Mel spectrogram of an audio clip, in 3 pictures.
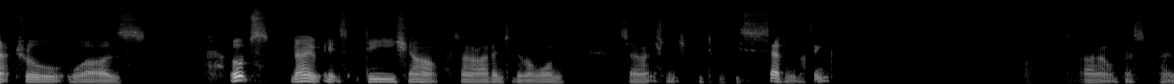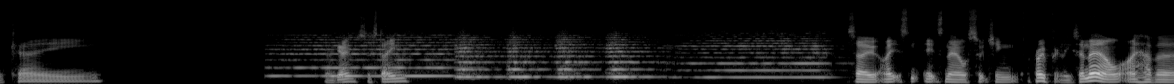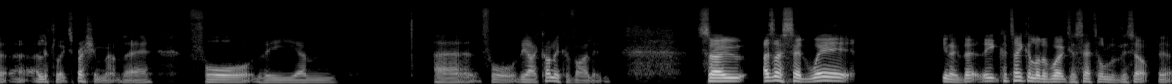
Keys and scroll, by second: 7.4 7, 12.6 super+2, 13.3 alt+shift+space, 20.0 space.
